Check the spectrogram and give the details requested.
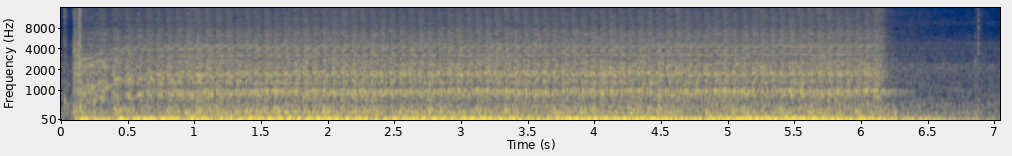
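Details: Ford Super Duty 6.7 Powerstroke diesel after CP4 pump and injector install with IQA codes programmed, low on fuel (27 miles to empty): starter churns at a steady low beat about six seconds but never fires; crank no start.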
